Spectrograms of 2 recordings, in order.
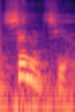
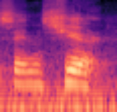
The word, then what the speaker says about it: sincere: Nah, ini lagi sincere ya, tulus, bukan bacanya bukan sincere tapi sincere. Tekanan pada suku kata kedua, sincerest, sincerer, sincerest ya, tulus, suci.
